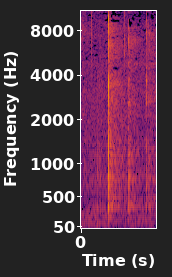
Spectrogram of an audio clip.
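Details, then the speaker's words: 12 V normally closed automatic water-tap solenoid valve, coil energized on the bench: crisp metallic clicks as the spring-loaded plunger snaps in; normal solenoid pull-in. "बहुत अधिक ठीक है, इस तरह, तो यह उस तरह काम करता है, हां, यह खींचता है।"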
